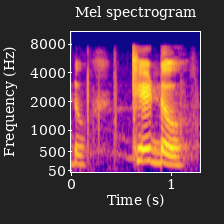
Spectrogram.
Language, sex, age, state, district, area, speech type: Dogri, female, 30-45, Jammu and Kashmir, Samba, urban, read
